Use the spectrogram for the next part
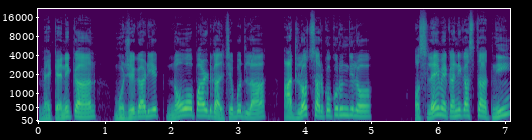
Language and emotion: Goan Konkani, surprised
